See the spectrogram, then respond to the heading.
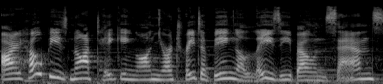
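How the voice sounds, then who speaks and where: Against clear music in the background, a female-sounding voice does a put-on character voice at a fairly high pitch and a moderate pace. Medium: fan dub. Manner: loud, boastful.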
